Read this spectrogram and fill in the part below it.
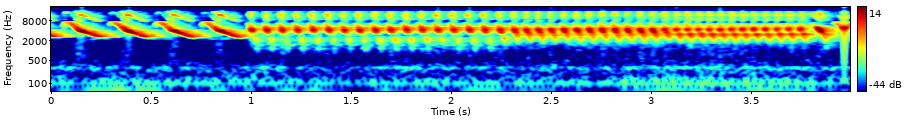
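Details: Canary song played to coax silent or stressed birds into singing: four loud descending sweeps, then a rapid, even high trill of about ten notes per second.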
